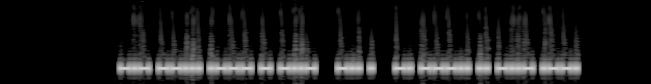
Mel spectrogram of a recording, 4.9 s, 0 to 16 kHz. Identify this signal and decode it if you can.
Morse code, heard as a keyed tone, about 47 wpm, 700 Hz. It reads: K7JTX DE N8IXP
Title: USA Callsign DE Callsign - 5 Characters - 50wpm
